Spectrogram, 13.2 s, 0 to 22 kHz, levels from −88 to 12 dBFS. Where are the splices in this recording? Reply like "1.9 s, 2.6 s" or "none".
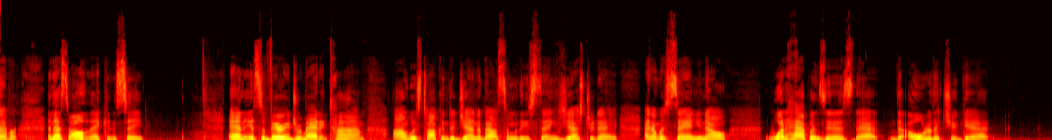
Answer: none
